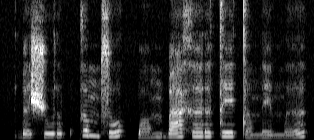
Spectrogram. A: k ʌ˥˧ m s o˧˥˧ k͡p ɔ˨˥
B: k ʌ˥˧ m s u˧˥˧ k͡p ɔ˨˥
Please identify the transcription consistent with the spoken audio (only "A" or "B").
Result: A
